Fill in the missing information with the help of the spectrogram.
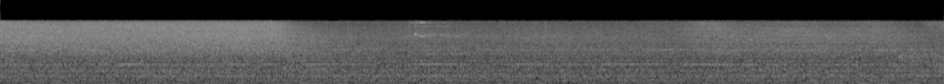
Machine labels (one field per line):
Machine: fan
